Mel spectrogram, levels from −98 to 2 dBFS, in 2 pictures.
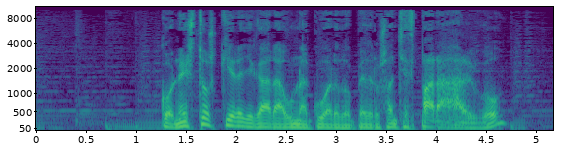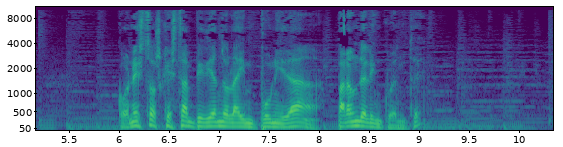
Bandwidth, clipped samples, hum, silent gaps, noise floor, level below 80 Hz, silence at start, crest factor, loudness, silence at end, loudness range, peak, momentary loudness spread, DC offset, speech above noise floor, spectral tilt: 10.5 kHz; under 0.1%; none; none; -56 dBFS; -44 dBFS; 0.7 s; 20 dB; -29 LUFS; 0.35 s; 3 LU; -10 dBFS; 9 LU; under 0.1%; 28 dB; -5.5 dB/octave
